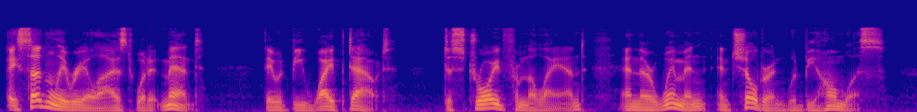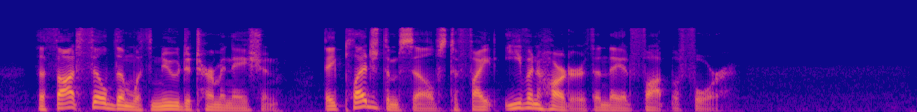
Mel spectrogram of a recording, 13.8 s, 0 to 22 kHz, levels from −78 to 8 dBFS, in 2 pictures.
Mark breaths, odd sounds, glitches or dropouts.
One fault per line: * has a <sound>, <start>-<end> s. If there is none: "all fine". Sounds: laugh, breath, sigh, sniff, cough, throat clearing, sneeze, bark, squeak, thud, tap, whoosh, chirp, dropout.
all fine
